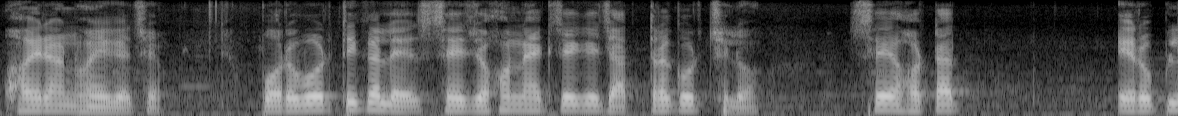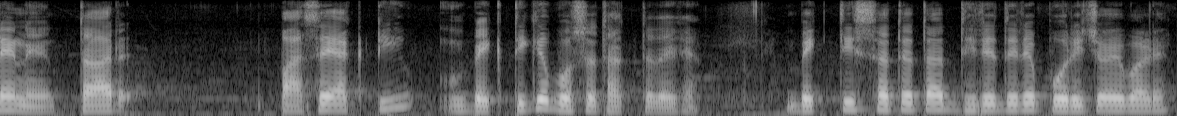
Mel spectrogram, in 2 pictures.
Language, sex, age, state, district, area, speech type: Bengali, male, 18-30, West Bengal, Purulia, urban, spontaneous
